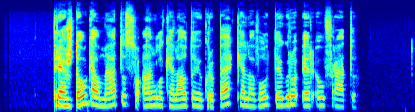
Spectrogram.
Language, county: Lithuanian, Šiauliai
